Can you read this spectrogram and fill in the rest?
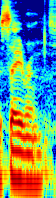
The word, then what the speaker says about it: Seiran: Yeah, well, the EI is the A sound, so Siren. – So Siren, yeah.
